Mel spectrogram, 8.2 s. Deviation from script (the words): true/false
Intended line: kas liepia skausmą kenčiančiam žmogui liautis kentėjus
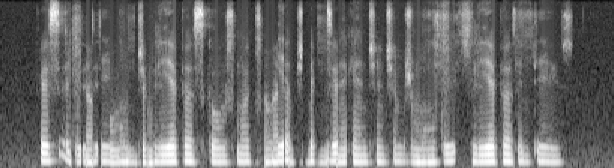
true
